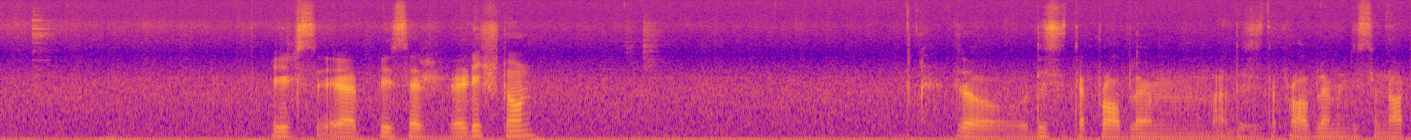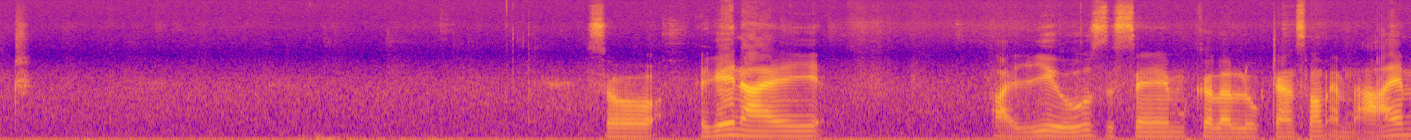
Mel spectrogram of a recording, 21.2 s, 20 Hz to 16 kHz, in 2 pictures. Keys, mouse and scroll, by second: 0.3 click, 2.2-3.3 middle drag, 2.8-3.4 scroll up 1, 3.6-4.5 scroll down 2, 4.5-6.6 middle drag, 6.8 middle click, 10.0 middle click, 10.4-13.0 scroll up 1, 13.0-13.6 middle drag, 13.6-14.4 scroll down 1, 15.2 middle click, 16.3 click, 18.5 Return.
